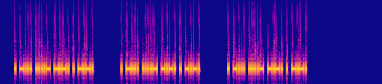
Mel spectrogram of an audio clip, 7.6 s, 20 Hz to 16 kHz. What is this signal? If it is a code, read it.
Morse code, heard as a keyed tone, about 42 wpm, 700 Hz. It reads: EB4CEC EB4CEC EB4CEC
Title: DXCC-100 Call Signs - 6 Characters - Repeated 3x - 45wpm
